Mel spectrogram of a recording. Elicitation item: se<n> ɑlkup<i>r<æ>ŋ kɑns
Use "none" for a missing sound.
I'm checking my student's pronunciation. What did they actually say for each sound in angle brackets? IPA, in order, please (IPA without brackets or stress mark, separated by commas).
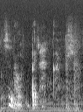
n, e, æ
